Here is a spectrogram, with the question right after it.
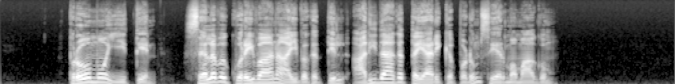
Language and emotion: Tamil, neutral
